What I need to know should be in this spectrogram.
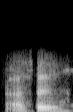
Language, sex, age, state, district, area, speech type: Tamil, male, 45-60, Tamil Nadu, Sivaganga, rural, conversation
